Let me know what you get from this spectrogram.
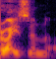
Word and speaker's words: Ryzen: To jsem, ačkoliv já se teda tady tomu nevěnuju jako vůbec, ale tohle to jsem taky zaznamenal, že ten Ryzen je tady v tom odvětví docela dost chválený teď. – Když tak asi se to vyslovuje Ryzen, ale to je detail.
